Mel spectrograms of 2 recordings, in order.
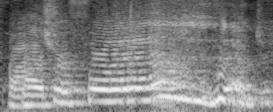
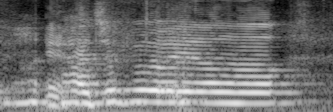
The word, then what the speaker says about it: quatrefoil: Quatrefoil. Quatrefoil.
